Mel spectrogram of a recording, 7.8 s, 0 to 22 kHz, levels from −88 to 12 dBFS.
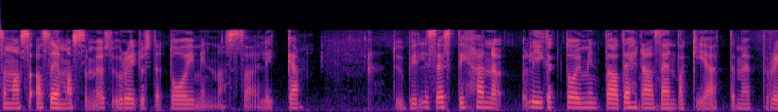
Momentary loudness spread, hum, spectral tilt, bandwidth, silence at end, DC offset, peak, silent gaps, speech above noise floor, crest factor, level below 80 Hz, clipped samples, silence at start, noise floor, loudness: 13 LU; none; -1.5 dB/octave; 7.6 kHz; 0 s; under 0.1%; -4 dBFS; none; 22 dB; 20 dB; -66 dBFS; under 0.1%; 0 s; -47 dBFS; -23 LUFS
